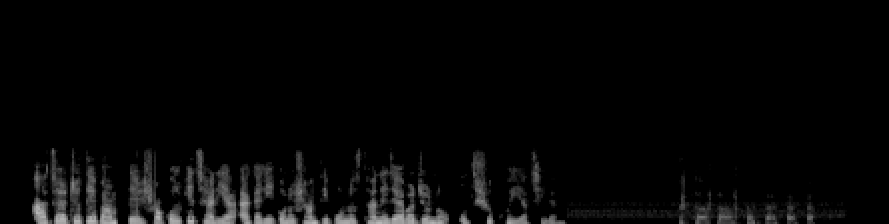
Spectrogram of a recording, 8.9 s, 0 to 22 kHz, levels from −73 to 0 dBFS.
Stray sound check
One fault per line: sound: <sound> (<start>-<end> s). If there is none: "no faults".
sound: dropout (1.2-1.3 s)
sound: laugh (6.8-8.3 s)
